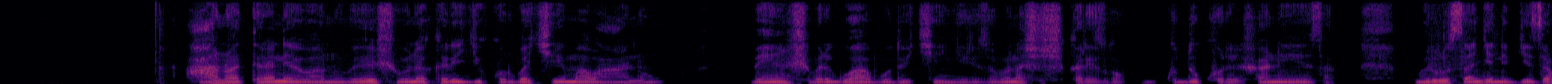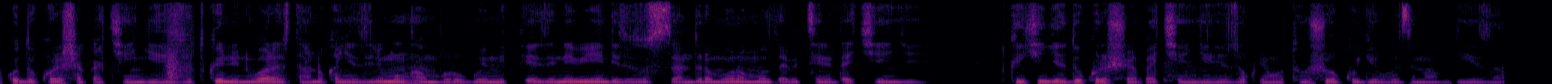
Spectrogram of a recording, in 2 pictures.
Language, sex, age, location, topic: Kinyarwanda, male, 18-24, Nyagatare, health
